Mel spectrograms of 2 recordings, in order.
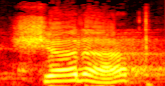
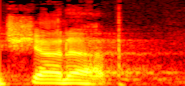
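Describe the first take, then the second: First: Higher-pitched curt command; mild, pitched-up rebuke; rebuking. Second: Said in the usual way. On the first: Acted. Jesus silences the unclean devil, rebuking. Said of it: "Jesus rebuked him and said". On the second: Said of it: "just a nice way of saying".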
